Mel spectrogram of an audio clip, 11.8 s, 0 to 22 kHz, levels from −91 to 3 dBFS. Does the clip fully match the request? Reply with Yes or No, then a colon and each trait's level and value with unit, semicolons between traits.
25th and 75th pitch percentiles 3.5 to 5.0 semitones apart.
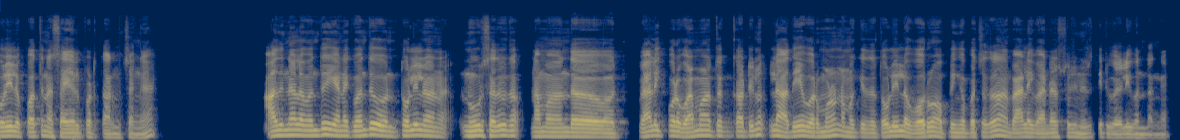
Yes: average, 4.3 semitones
